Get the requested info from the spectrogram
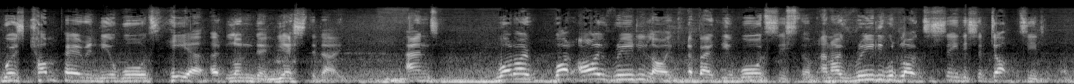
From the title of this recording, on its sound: Live from the BIG LONDON Tattoo Show!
